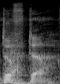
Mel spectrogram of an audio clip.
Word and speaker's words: DUFTA: DUFTA. For sure. – Duluth Foot Trails Alliance. – Rhymes with UFTA.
